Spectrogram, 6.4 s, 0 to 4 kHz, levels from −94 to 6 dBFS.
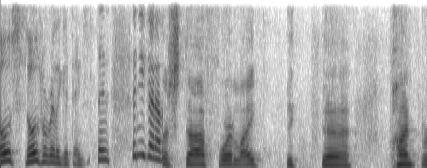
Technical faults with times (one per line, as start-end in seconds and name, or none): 0.28-0.38 sound dropped by the voice detector
1.34-1.46 comfort noise in place of the background
1.74-1.98 sound dropped by the voice detector
2.43-6.42 section at the wrong speed
2.76-2.78 sound dropped by the voice detector
3.18-3.28 comfort noise in place of the background
3.94-4.82 comfort noise in place of the background
4.27-4.30 onset clipped by the voice detector
5.34-5.88 sound dropped by the voice detector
